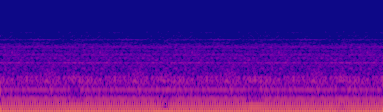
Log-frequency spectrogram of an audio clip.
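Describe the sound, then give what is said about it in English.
Low, steady engine rumble from a full hybrid Toyota Prius charging its battery as the gas pedal is first pressed, holding an even drone throughout with one brief dip midway. “That is the sound of a full hybrid Toyota Prius charging its battery when you first press the gas pedal.”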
